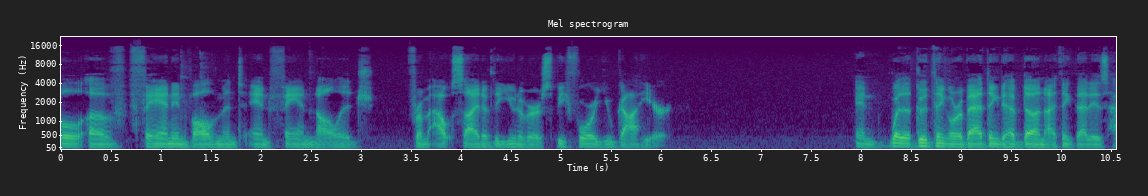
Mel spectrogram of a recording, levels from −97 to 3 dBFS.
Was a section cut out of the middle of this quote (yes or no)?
yes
